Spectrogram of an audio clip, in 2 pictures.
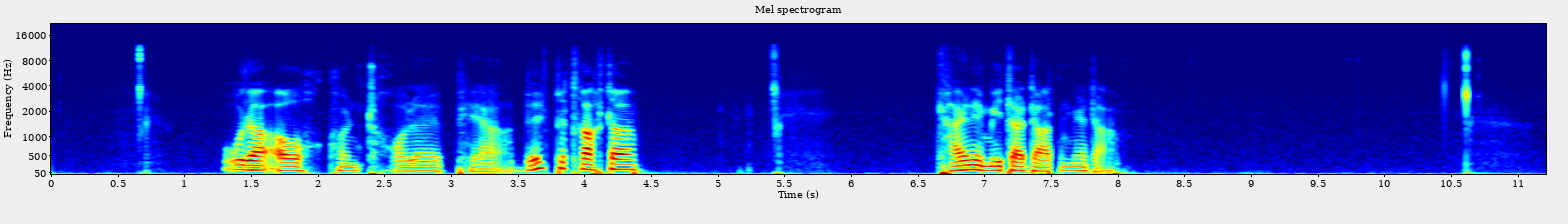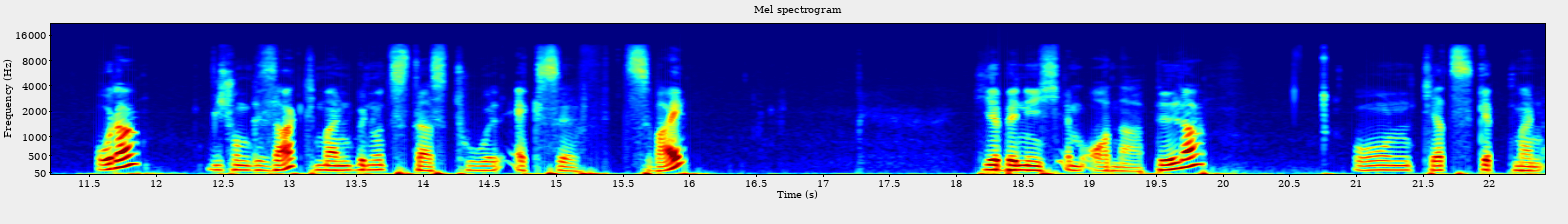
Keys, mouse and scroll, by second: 7.1 click, 8.8 click, 9.7 click, 22.1-22.4 typing.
